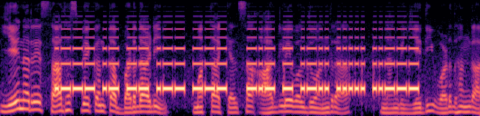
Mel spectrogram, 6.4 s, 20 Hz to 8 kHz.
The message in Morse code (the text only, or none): JAMWO KTL52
